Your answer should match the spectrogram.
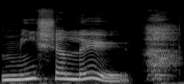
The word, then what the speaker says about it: Michelle Lou: It's pronounced Misha Louu. Ah, it's a mashup of Michelle Louise.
